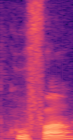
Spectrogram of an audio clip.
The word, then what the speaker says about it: Couffin: Please don't pronounce my name in English. Couffin sounds bad. It's Couffin if you want to pronounce it properly.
